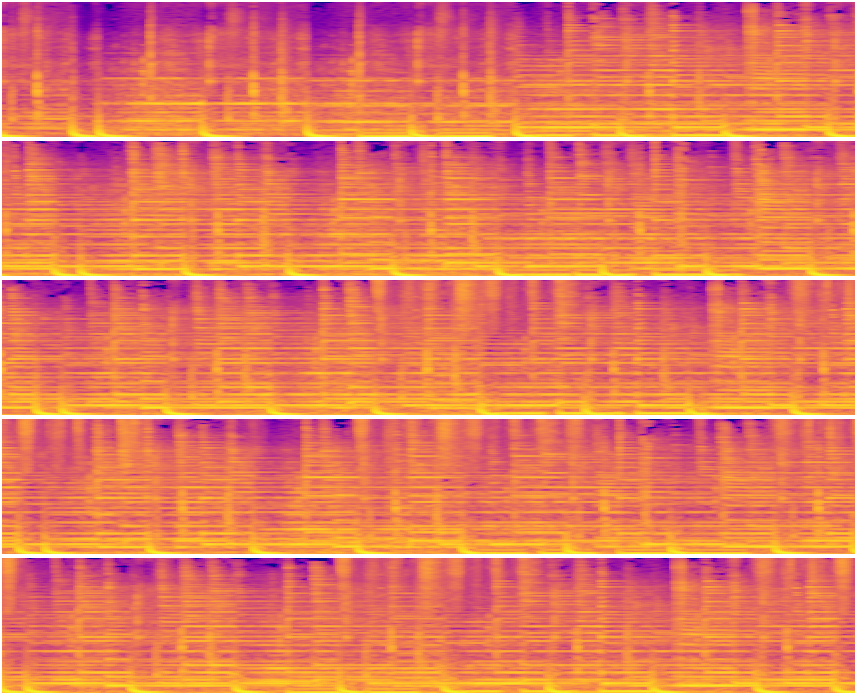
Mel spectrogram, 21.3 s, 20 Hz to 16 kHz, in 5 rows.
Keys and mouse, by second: 2.0 ctrl+z, 2.4 ctrl+z, 3.0 middle click, 3.7 Tab, 5.6 alt+z, 6.2 middle click, 6.8 Tab, 7.3 middle click, 14.2 click, 17.8 alt+z, 20.4 click.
